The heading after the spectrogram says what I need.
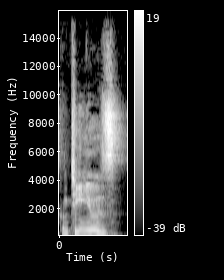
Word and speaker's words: continues: The virus continues. Qu'est-ce qui se passe ici? On a notre accent tonique sur la deuxième syllabe, la seconde syllabe même. Continues to spread rapidly. Et là, c'est sur la première.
